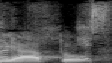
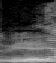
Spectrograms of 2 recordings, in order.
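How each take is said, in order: First: The middle vowel sounds like a plain 'a'. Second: The middle vowel sounds like an 'ei' glide. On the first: The speaker calls it wrong. "me decís Viato" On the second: The speaker calls it right. "pero es Vieito"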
